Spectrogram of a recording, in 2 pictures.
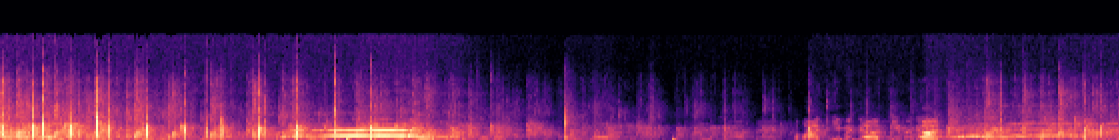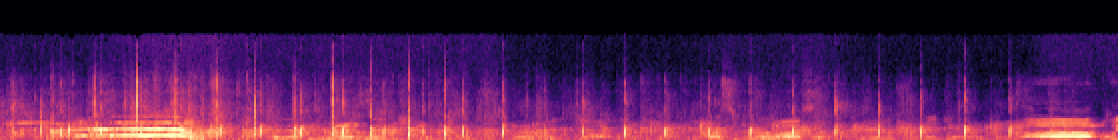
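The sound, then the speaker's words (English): An audience applauds steadily for about seventeen seconds for guest Rob Morrow, a dense patter of many hands with whoops and shouted cheers rising over it, swelling midway and continuing strongly to the end. “Rob Morrow, big applause. Come on, keep it going.”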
